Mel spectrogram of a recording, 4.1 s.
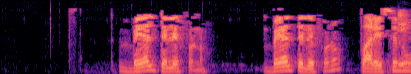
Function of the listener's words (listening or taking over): listening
